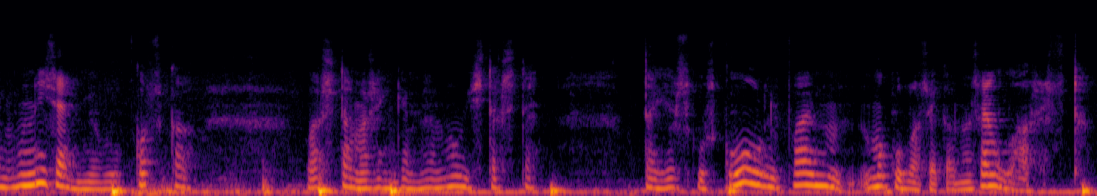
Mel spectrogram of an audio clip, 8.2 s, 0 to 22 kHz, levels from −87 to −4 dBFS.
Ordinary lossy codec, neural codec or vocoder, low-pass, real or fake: none; vocoder, 24 kHz, 100 mel bands, Vocos; 10.8 kHz; fake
